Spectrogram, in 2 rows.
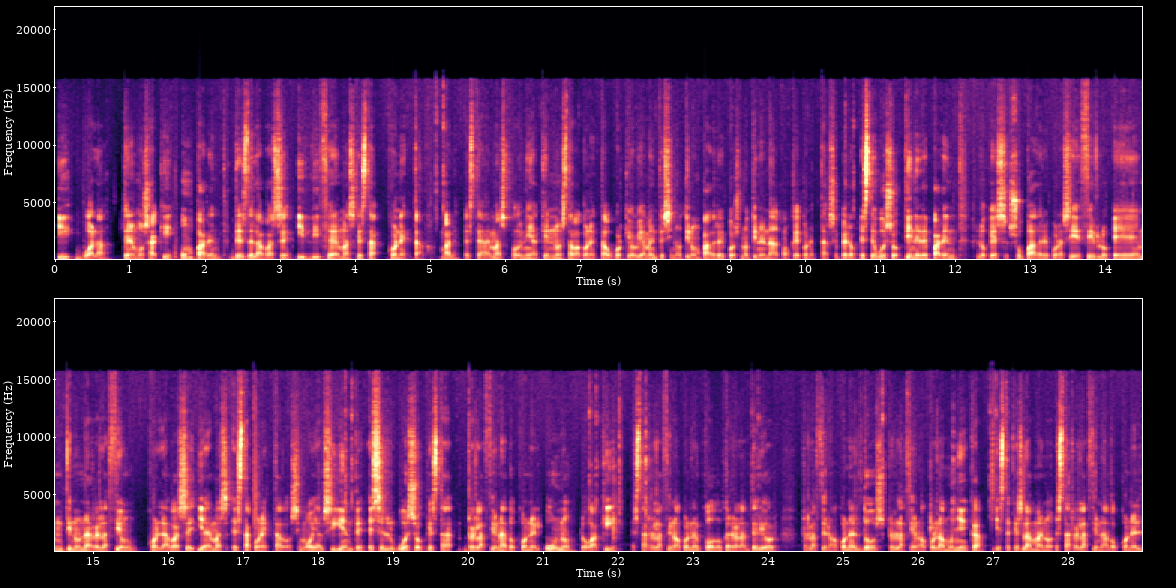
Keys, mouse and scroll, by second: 0.0 click, 5.1 click, 10.5 click, 18.3 click, 21.6 click, 22.0 shift+middle click, 23.8 click, 25.4 click, 26.2 shift+middle click, 26.9 click.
